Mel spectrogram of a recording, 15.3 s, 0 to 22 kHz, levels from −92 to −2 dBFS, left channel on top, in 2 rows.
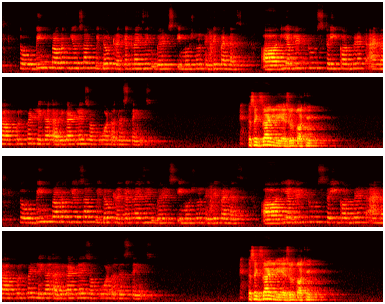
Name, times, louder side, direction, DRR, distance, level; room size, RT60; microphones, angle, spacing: voice 1, 0.4-4.7 5.2-10.4, left 2 dB, 85° left, 1 dB, 1.2 m, -38 dB
voice 2, 12.4-13.8, left 1 dB, 5° left, 5 dB, 0.4 m, -27 dB
10.0 x 6.5 x 2.3 m, 1.1 s
head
